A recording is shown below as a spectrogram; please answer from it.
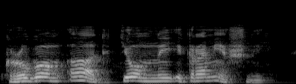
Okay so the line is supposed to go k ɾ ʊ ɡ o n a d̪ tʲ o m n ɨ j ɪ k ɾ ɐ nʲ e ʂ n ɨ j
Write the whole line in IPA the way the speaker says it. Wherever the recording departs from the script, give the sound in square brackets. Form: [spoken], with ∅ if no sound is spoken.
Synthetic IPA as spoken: k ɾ ʊ ɡ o [m] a d̪ tʲ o m n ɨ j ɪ k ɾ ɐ [mʲ] e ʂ n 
